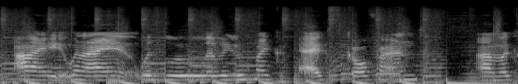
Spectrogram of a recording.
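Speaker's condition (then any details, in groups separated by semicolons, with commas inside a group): Cerebral palsy, mild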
